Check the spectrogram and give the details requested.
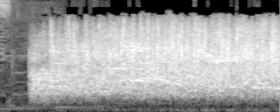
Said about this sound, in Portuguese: Palmas para os nossos ouvintes.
